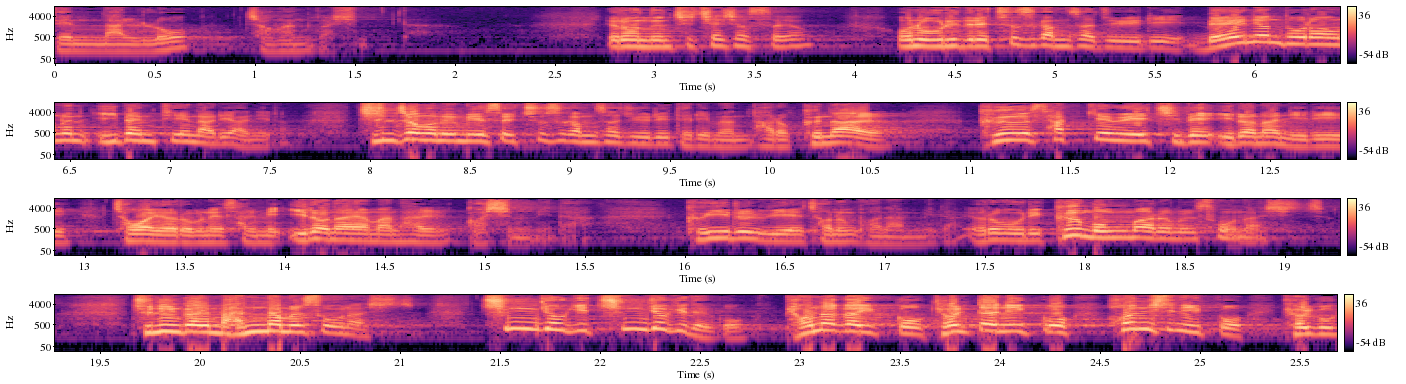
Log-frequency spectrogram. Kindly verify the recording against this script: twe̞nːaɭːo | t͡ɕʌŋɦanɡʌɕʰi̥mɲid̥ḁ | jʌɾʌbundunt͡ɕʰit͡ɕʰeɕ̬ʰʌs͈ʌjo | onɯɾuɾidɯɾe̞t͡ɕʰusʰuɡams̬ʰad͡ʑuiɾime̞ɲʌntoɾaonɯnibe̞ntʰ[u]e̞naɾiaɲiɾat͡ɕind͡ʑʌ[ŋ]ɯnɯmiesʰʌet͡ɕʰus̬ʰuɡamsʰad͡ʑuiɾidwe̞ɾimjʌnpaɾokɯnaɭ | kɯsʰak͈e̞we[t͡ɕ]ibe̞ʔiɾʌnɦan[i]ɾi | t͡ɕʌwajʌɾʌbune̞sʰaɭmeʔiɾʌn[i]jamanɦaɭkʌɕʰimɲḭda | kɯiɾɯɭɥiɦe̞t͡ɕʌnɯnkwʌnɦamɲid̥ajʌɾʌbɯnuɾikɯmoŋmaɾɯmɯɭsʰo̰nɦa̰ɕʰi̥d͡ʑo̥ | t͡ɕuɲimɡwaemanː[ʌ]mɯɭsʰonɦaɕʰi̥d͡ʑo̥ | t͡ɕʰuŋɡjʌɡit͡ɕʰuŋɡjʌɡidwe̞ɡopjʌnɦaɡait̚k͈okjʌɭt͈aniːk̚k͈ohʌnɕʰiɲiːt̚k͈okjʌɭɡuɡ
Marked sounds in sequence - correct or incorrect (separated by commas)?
incorrect, correct, correct, correct, incorrect, incorrect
